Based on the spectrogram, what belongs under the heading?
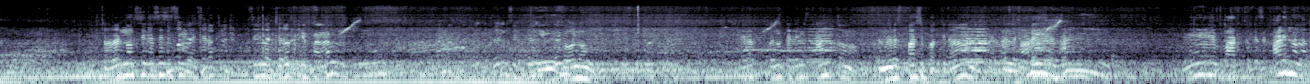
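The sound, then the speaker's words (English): Car engines drone and rev continuously throughout during a car chase after a white Jetta, with shooting, a steady rumble with occasional surges, while voices talk and shout over the noise. “Chasing cars and shooting.”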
